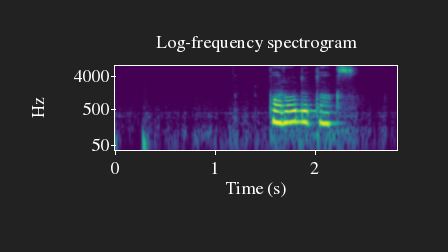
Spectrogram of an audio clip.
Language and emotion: Russian, neutral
